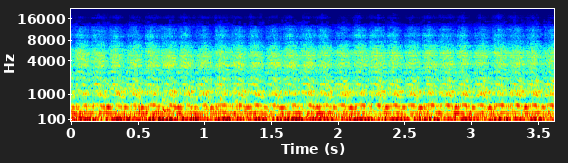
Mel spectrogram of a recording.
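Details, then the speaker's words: VW being tried with no fuel in the tank or carb: the starter spins the engine at a steady, even rate but it never catches or fires; cranks but won't start, no fuel. "I ain't put no fuel in the top, I've not got fuel in the tank, so it may take a while, if it turns over."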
